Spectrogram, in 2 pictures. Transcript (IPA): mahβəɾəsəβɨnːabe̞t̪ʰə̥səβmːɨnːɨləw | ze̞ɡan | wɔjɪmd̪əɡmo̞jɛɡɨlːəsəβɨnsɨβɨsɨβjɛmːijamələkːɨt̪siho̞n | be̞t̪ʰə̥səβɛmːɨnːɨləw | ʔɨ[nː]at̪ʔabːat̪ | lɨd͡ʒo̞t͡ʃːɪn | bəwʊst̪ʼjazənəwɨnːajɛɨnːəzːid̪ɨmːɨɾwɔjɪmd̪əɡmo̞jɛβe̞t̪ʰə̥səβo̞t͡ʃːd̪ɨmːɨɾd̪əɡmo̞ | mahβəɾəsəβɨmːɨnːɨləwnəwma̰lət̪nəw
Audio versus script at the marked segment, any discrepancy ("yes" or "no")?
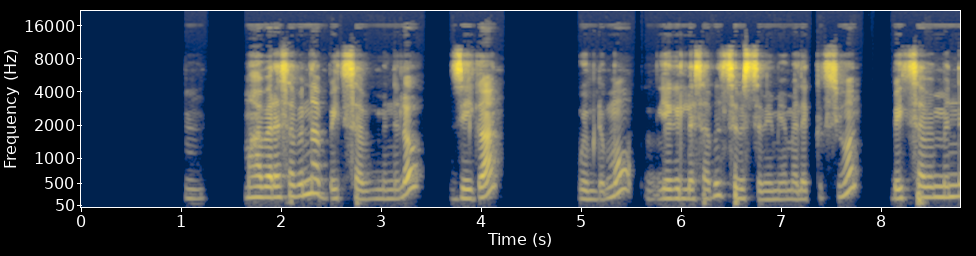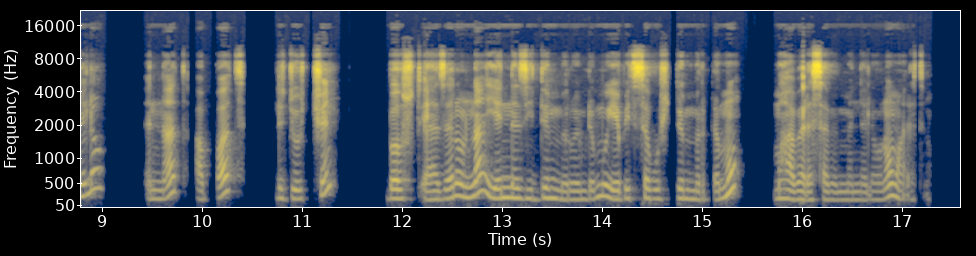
no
